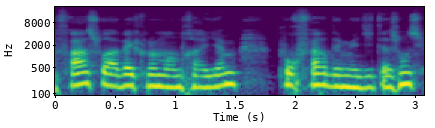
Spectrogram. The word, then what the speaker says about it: YAM: Alors, il faut savoir que le mantra qui se rapporte au chakra du cœur, c'est le mantra YAM. Et on va le prononcer comme ça. Yam.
